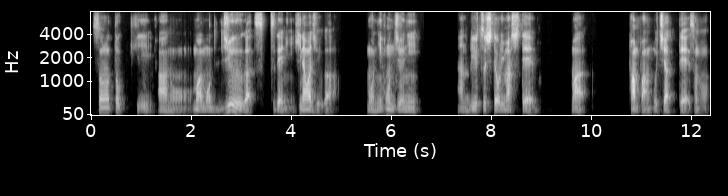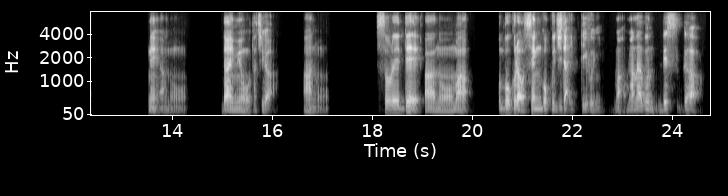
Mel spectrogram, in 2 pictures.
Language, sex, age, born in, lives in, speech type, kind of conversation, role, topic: Japanese, male, 45-49, Japan, United States, conversation, unstructured, none, 歴史の中で最も驚いた出来事は何ですか？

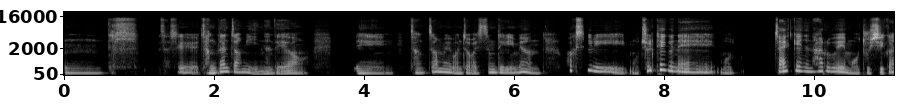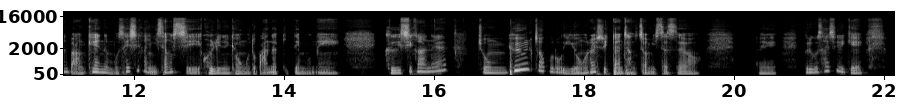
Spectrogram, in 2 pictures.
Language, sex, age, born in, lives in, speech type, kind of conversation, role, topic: Korean, female, 40-44, South Korea, South Korea, conversation, podcast, guest, 원격 근무가 일상에 어떤 영향을 주었나요?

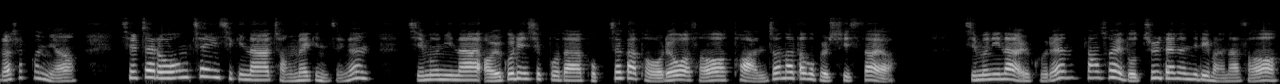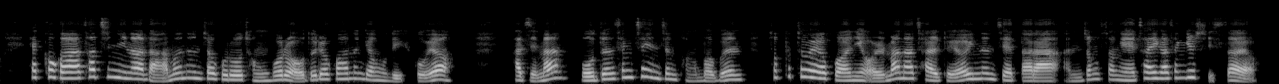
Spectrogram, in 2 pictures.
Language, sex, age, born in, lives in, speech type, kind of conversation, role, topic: Korean, male, 30-34, South Korea, France, read, expert-assistant, expert, 생체 정보 기반 결제 시스템의 장단점은 무엇인가요?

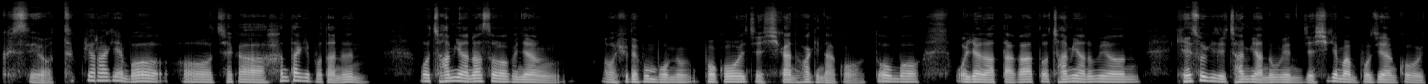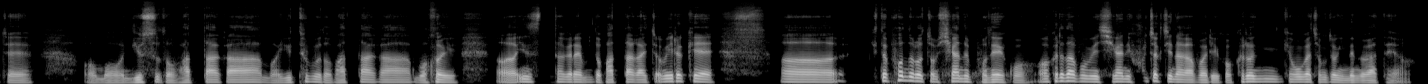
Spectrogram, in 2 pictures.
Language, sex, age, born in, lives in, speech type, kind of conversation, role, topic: Korean, male, 50-54, South Korea, United States, conversation, advice, user, 밤에 잠들기 힘든 이유가 무엇인가요?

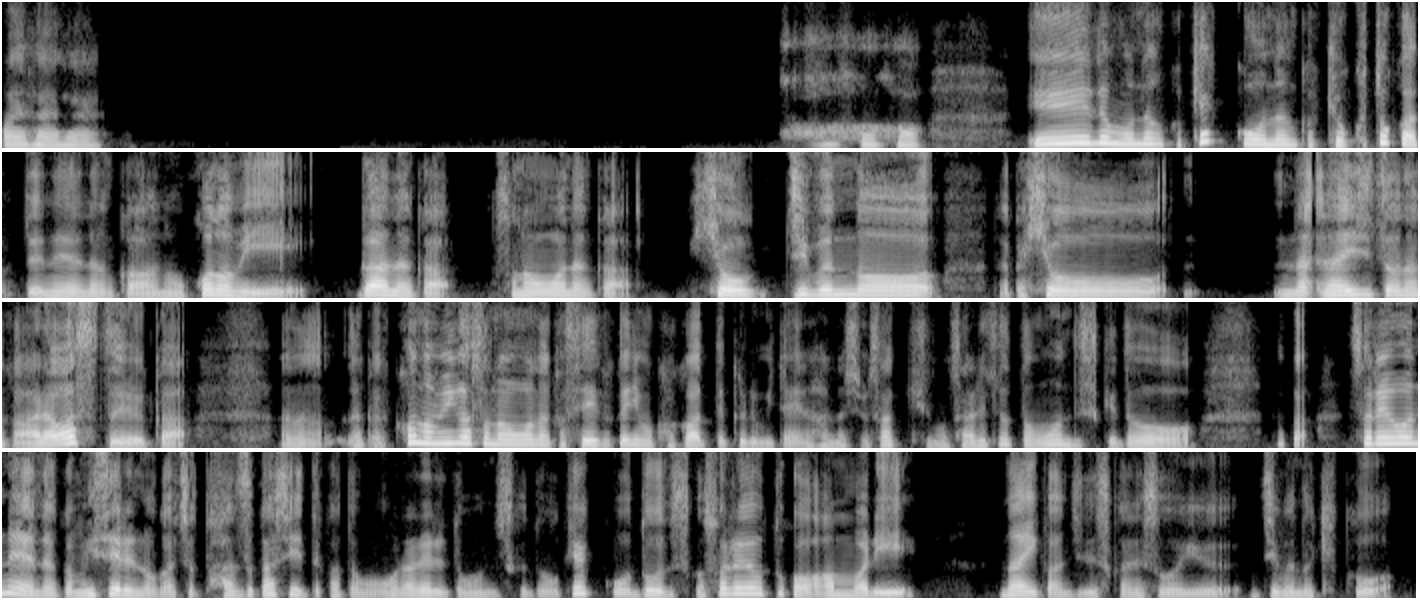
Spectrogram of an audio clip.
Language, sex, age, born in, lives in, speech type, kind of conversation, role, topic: Japanese, female, 20-24, Japan, Japan, conversation, podcast, host, プレイリストで自分らしさを表現するとしたら、どんな曲をどう並べますか？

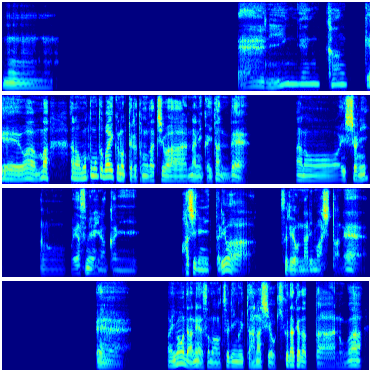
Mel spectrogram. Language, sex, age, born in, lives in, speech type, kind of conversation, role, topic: Japanese, male, 45-49, Japan, Japan, conversation, podcast, guest, 趣味を始めたきっかけは何だったの？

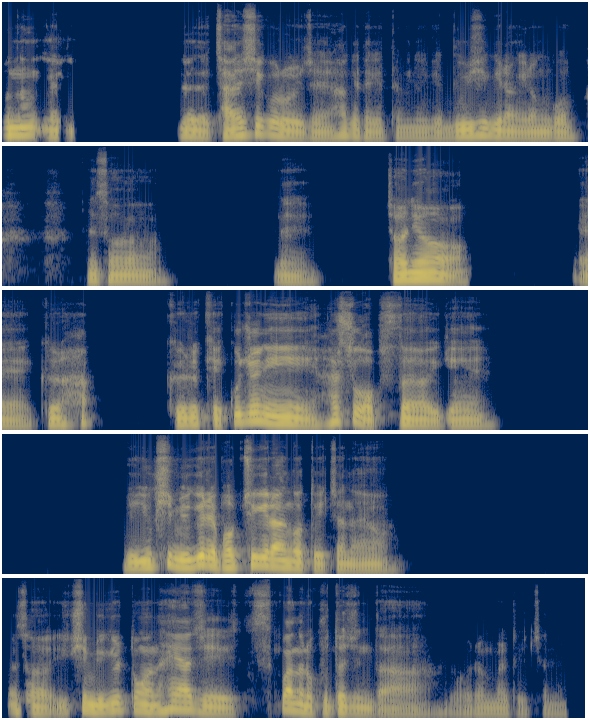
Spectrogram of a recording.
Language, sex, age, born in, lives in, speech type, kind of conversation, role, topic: Korean, male, 30-34, South Korea, Germany, conversation, unstructured, none, 운동할 때 가장 중요하게 생각하는 점은 무엇인가요?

